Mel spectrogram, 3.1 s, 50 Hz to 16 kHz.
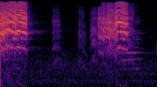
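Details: Two loud, rasping screeches from conures of a pet flock flying outdoors in Iowa in early spring 2003, with fainter squawks between them.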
